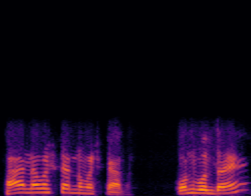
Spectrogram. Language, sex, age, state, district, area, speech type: Marathi, male, 45-60, Maharashtra, Akola, rural, conversation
